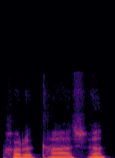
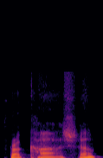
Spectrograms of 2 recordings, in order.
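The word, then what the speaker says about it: prakāśa: And the word parakasha is another stretched word. The word is prakasha, but it becomes parakasha to add another syllable.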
